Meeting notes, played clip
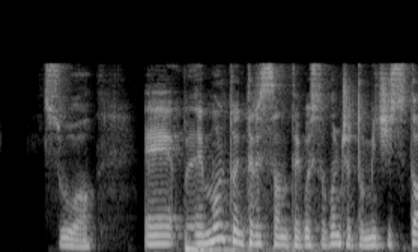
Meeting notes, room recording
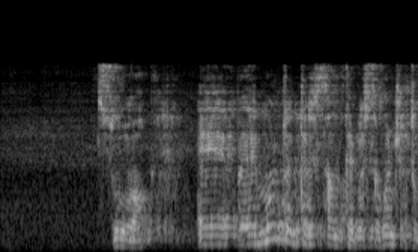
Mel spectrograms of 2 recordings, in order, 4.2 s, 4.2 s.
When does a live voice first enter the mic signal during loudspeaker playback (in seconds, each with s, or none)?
none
